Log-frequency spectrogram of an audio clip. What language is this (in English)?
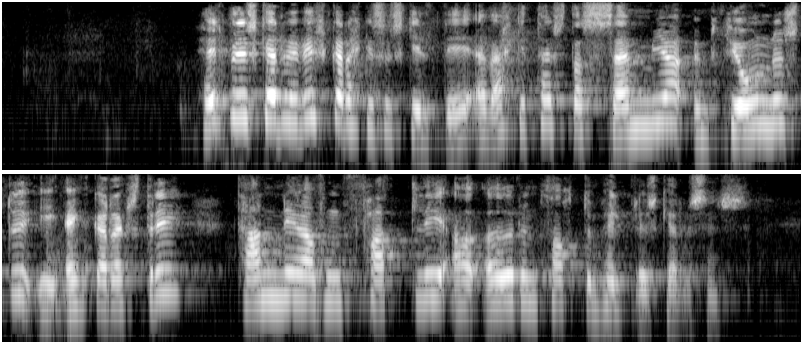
Icelandic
